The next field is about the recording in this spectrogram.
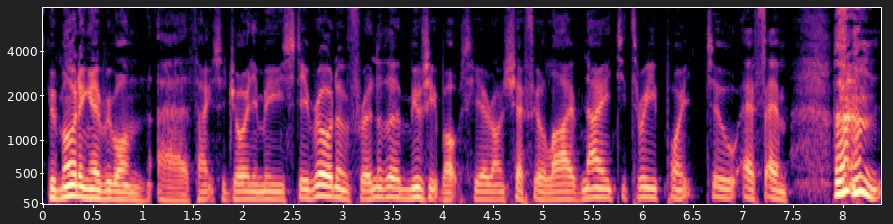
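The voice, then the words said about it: Croaky, slightly sore-throated voice. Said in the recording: “my voice sounds a little croaky at times ... my throat's still a little sore ... if you hear funny sounds, it's me”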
